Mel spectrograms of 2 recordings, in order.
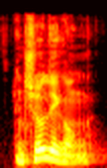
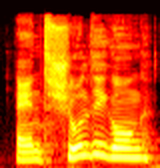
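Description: First: The first syllable is said without special emphasis. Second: The first syllable is strongly emphasized.

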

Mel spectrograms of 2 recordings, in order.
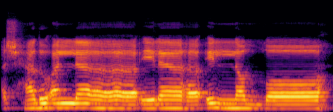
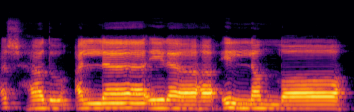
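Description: No difference in how they are said.

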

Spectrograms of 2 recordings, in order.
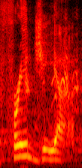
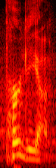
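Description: First: The word begins with an 'fr' sound. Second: The word begins with a 'per' sound. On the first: The speaker calls it right. "think of refrigerator" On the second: The speaker calls it wrong. "because I would have called it Pergia"

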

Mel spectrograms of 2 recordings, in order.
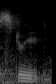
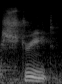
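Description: First: The word begins with a plain "s" sound. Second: The word begins with a "sh" sound. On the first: "instead of street" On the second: "ST is turning into st. ... Like street"

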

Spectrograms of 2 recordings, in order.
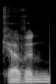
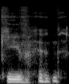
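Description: First: The first vowel is short, like 'eh'. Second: The first vowel is long, like 'ee'. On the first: The speaker calls it wrong. "I just said Kevin" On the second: The speaker calls it right. "they do pronounce it Keevan"

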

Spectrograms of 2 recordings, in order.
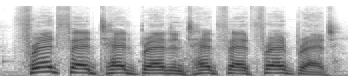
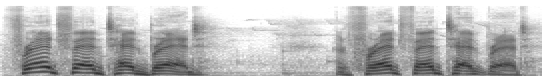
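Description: First: It is said at a fast pace. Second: It is said at a slow pace.

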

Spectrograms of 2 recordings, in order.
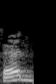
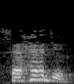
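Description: First: The h sound in the middle is faint. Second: The h sound in the middle is clear. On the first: The speaker calls it wrong. "ਹਾਹਾ ਜਿਹੜਾ ਹੈ ਉਹ ਫਿੱਕਾ ਜਿਹਾ ਪੈ ਜਾਂਦਾ ਹੈ" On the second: The speaker calls it right. "ਉਚਾਰਨ ਸਹੀ ਕਰਨਾ"

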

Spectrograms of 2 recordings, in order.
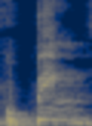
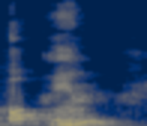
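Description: First: The stress is on the second syllable. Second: The stress is on the first syllable. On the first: The speaker calls it wrong. "no es open" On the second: The speaker calls it right. "la mayor fuerza de voz no está en el final"

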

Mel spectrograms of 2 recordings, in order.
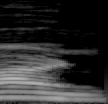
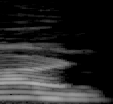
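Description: Both takes have the same delivery.

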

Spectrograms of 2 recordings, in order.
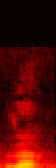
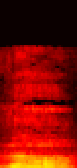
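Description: First: The word is said short and quiet. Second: The word is drawn out long and full.

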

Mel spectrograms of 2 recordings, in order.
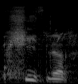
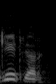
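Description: First: The name begins with an H sound. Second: The name begins with a hard G sound. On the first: This is how it is said in the West. "а на Западе там Хитлер" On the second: This is how it is said here at home. "Мы говорим Гитлер"

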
